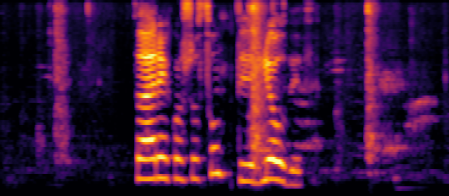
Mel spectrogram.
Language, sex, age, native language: Icelandic, male, 12, Icelandic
